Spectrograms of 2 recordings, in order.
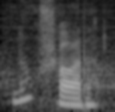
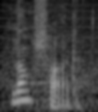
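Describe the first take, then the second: First: Said in the usual way. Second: "chora" almost breathed, much softer; soft comforting. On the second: Acted. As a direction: hush him gently, barely voiced. Elder comforting the weeping João.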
